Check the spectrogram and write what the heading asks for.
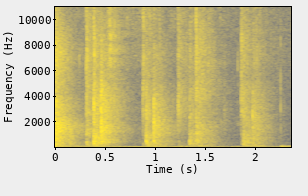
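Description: High-heeled shoes clicking on a hard floor, about two steps a second, fading as the walker moves away.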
